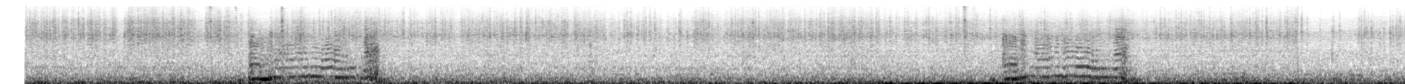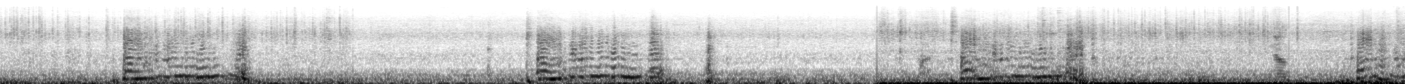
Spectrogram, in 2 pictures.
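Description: Windshield wipers squeaking across wet glass every two to three seconds, each sweep a short squeal that rises and falls in pitch. Under it are the car's steady low cabin rumble and rain hissing on the windshield, and the rumble gets louder about eleven seconds in.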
